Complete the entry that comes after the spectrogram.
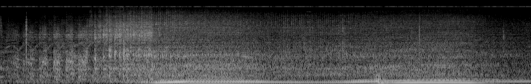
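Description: A car engine cranks and catches after some opening rattling, then revs up and settles into a rising and falling drone as the vehicle pulls away, loud and close with no talk.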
